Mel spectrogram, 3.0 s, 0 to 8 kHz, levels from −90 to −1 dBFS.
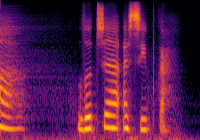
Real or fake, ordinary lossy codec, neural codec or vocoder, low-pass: fake; none; codec, 16 kHz, about 1 kbps, DyCAST, with the encoder's durations; none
